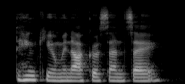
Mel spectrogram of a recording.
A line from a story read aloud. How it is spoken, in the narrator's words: Yuri murmurs into her sweater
